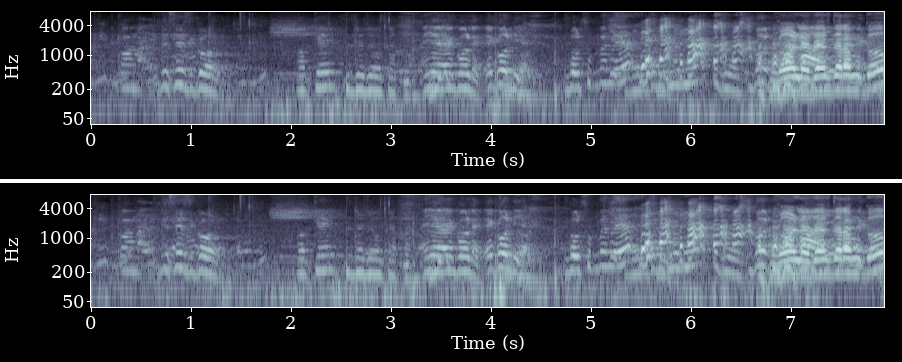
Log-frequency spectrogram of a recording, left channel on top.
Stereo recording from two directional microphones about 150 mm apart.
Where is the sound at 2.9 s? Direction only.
15° right (ahead or behind).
